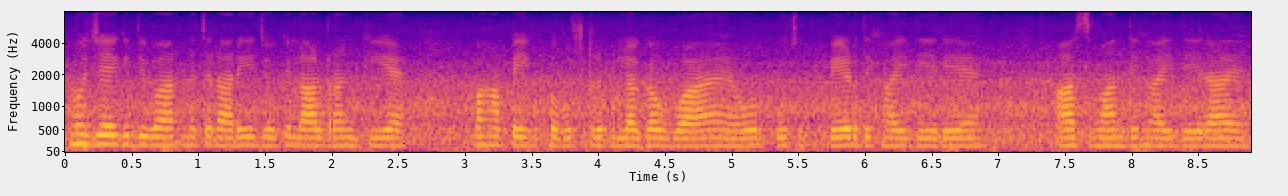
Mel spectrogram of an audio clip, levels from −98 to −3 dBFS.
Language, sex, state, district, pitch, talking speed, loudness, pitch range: Hindi, female, Chandigarh, Chandigarh, 170 Hz, 195 wpm, -19 LUFS, 165-175 Hz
